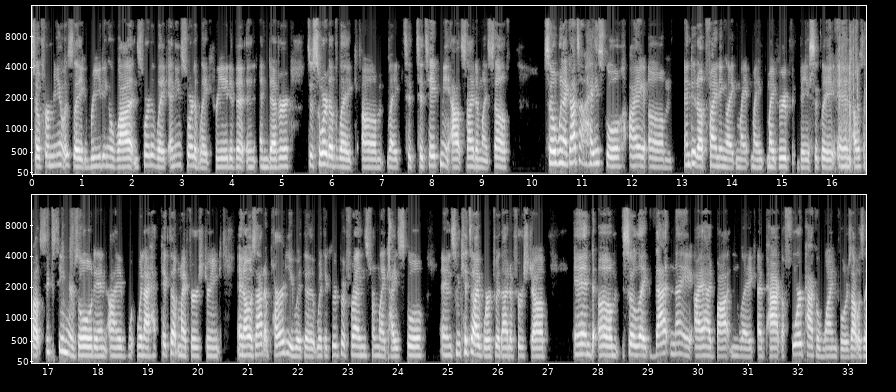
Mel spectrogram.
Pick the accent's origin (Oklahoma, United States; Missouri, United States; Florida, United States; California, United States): Florida, United States; like growing up in Florida, like the underground music, like and rave scene, like that was the really big thing.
